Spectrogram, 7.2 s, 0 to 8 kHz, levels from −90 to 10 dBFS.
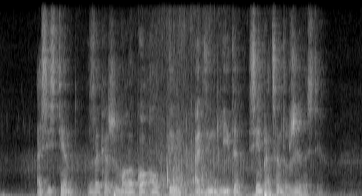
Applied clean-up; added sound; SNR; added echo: none; Vehicle; 12 dB; reverberation time 0.6 s.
